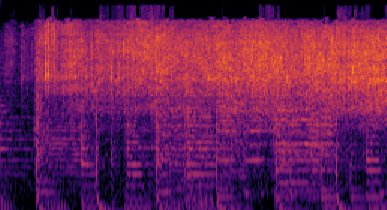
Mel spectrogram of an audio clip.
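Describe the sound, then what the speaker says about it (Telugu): Butter sizzles and crackles in a hot cast iron kadai on an induction cooktop, a loud continuous frying hiss with rhythmic pulsing spatter, close up and with no talking. "సో కడాయి హీట్ అవ్వగానే కాస్త బటర్ని యాడ్ చేసుకుంటాను"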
